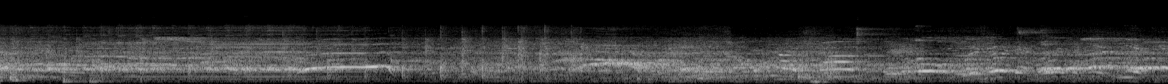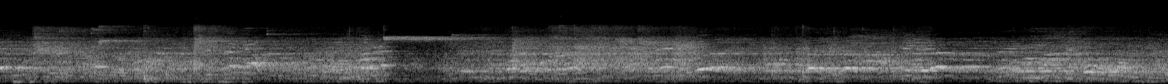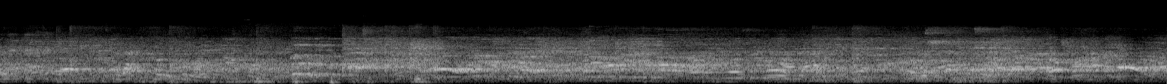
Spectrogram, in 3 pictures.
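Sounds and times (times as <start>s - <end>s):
spectators calling and talking: 0.0s - 35.0s.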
